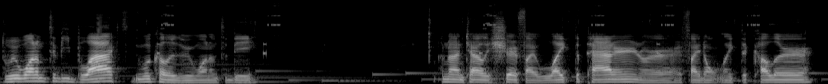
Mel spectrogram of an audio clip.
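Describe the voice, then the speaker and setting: A young streamer from Brazil, whose first language is Portuguese, builds a game creature live and answers his viewers casually, thinking aloud and often tripping over words before starting again. His lowish, fairly bright voice is a little fast with fairly even intonation, and soft music plays underneath.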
